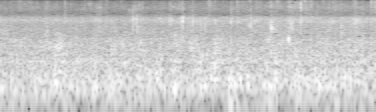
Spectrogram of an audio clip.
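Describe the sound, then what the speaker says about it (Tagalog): Heavy typhoon rain pours steadily and loudly onto surfaces near a school, a dense unbroken hiss of drops with no voices. "Grabe rin yung, yung ulan."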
